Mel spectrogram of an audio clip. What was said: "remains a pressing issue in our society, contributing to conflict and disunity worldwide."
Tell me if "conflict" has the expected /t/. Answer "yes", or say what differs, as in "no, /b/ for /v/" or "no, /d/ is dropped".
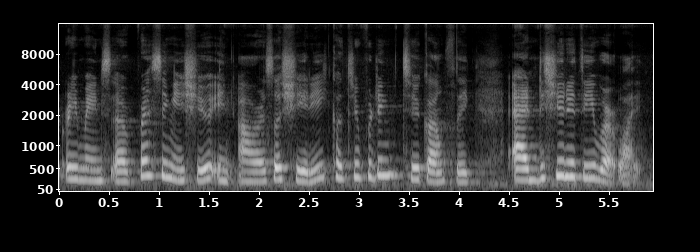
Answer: yes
